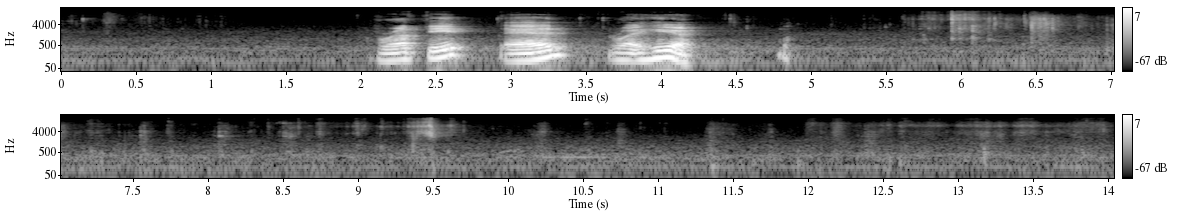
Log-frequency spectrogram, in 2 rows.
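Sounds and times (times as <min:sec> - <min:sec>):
lettuce wrap being bitten and chewed: 0:05.4 - 0:14.0.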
